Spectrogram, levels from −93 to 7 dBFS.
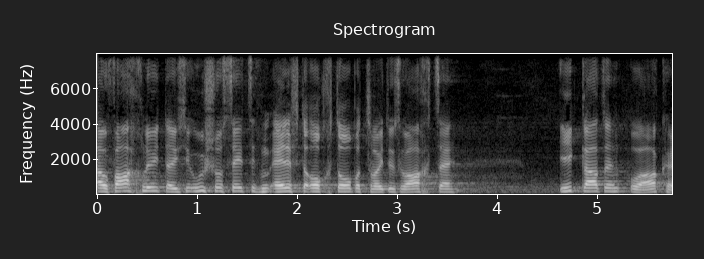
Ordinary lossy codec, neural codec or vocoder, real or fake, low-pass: none; none; real; none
